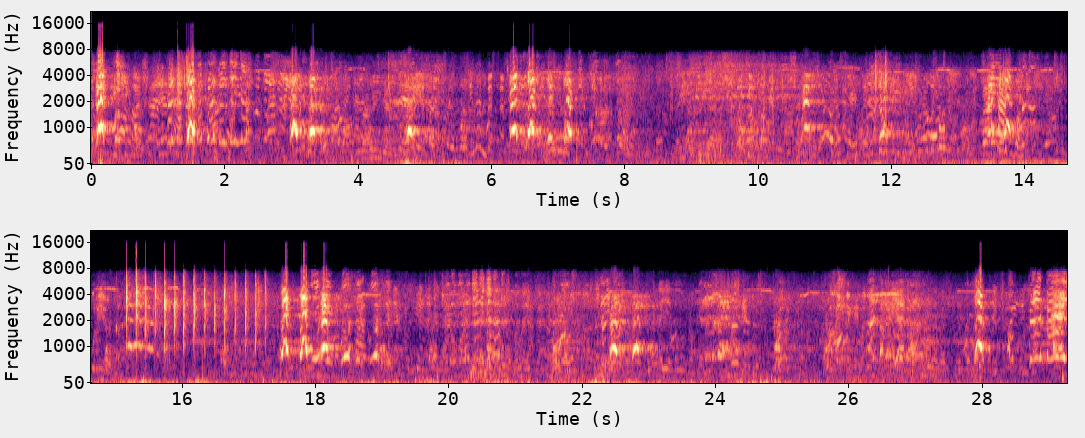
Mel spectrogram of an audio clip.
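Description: A young woman calls out commands to a dog outdoors.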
